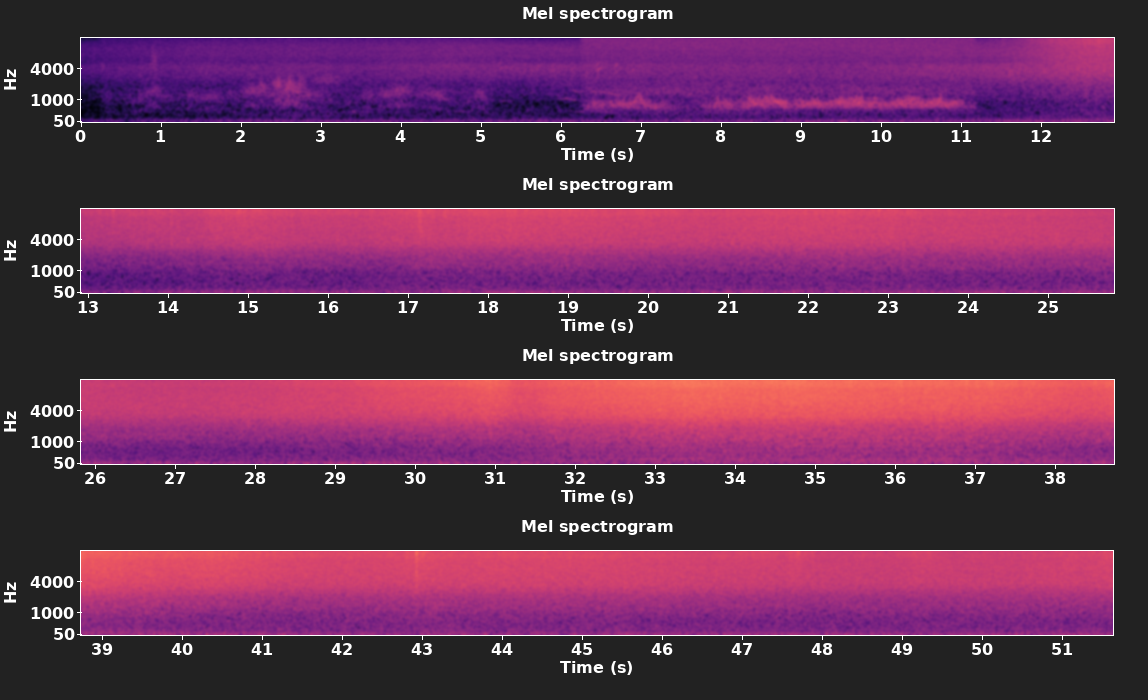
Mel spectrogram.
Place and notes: An einem windigen Sommertag. Der Klang des Windes der den Berg hinaufweht und das Rascheln der Blätter der Bäume und Büsche.
At a windy summer day. The sound of wind coming up the hill and the rattling of leaves from the bushes and trees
